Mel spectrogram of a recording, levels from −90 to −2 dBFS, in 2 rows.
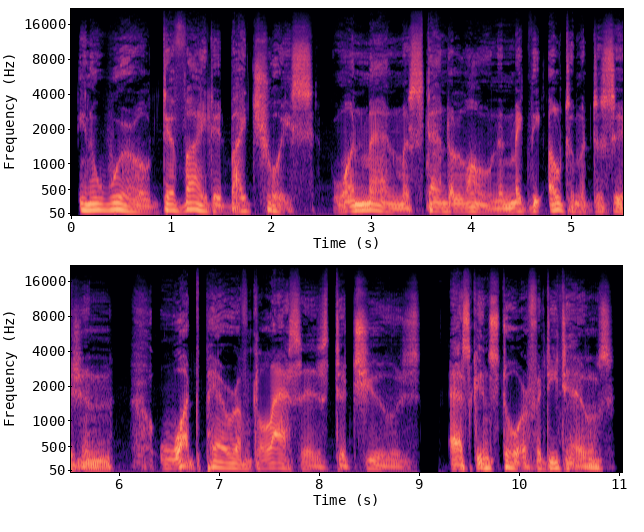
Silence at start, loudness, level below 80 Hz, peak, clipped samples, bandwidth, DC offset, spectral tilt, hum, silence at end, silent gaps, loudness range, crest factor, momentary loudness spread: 0.1 s; -25 LUFS; -44 dBFS; -10 dBFS; under 0.1%; 18.5 kHz; under 0.1%; -4.5 dB/octave; none; 0.1 s; none; 2 LU; 16 dB; 8 LU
